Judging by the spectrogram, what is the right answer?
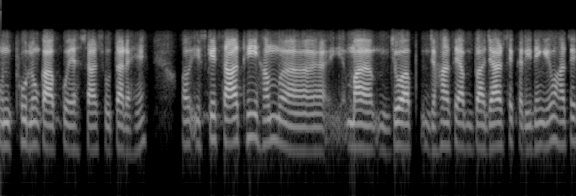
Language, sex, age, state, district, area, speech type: Hindi, male, 30-45, Madhya Pradesh, Bhopal, urban, conversation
